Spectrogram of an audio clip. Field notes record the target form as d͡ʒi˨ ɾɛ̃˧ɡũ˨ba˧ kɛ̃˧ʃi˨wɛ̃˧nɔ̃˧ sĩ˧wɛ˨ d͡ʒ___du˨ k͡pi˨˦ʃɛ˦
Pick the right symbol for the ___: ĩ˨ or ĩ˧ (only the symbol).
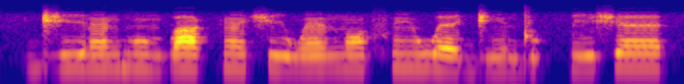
ĩ˨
